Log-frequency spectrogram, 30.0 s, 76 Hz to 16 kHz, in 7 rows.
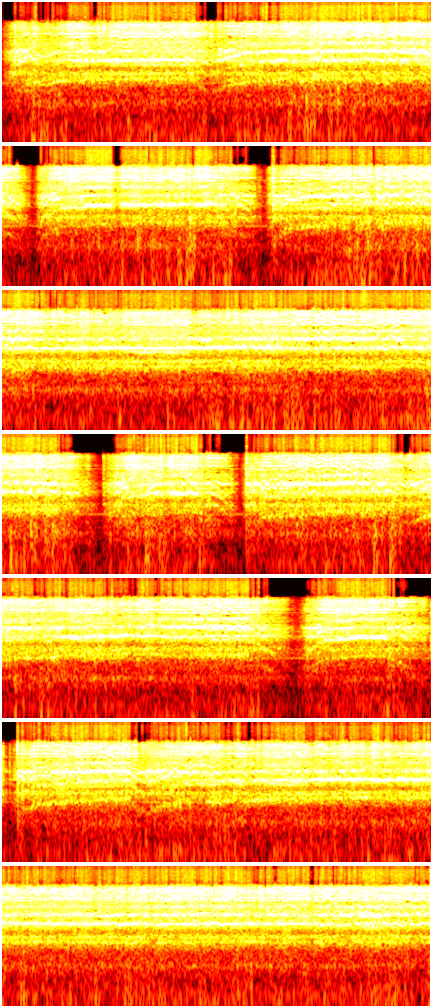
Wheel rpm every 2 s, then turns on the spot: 140, 200, 160, 160, 210, 220, 200, 130, 190, 200, 110, 180, 220, 230, 230.
14-16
